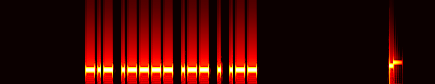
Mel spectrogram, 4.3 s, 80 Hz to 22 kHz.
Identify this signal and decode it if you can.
Morse code, heard as a keyed tone, about 40 wpm, 700 Hz. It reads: K1WEW
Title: USA Call Signs - 5 Characters - 3x Character Spacing - 40wpm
